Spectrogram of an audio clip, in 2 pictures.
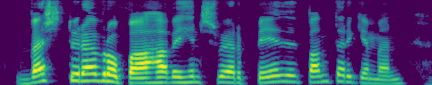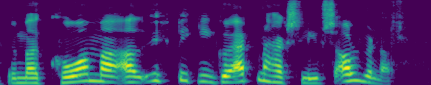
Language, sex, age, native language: Icelandic, male, 20-29, Icelandic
